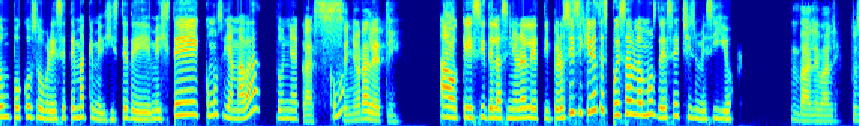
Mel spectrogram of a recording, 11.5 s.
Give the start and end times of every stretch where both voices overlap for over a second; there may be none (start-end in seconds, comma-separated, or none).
none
